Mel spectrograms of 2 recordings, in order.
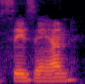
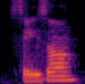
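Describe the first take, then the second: First: The name is pronounced the English way. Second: The name is pronounced the French way.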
